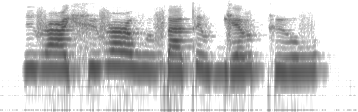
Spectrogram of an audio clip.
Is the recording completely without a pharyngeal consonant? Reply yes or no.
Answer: no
